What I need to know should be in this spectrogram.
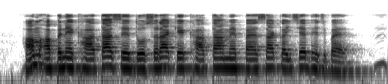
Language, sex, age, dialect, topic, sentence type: Magahi, male, 18-24, Western, banking, question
